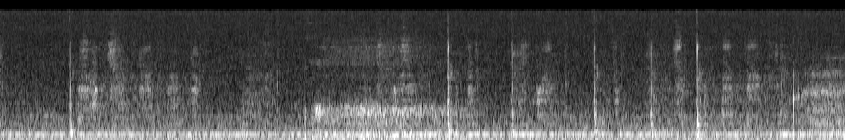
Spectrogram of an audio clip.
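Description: Near silence with faint scattered ticks and scratches of a stylus writing on a pen tablet, over a steady low hum.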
